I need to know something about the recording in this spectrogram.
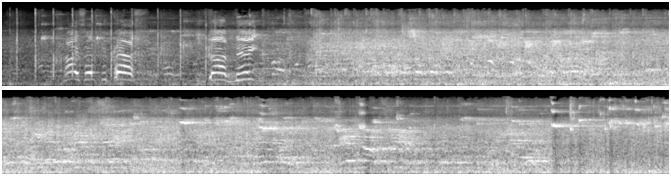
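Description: Young men call out to each other in a large echoing gym.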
